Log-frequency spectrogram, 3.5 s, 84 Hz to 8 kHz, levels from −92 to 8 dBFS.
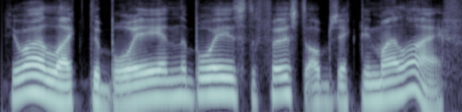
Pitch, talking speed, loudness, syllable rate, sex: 145 Hz, 260 wpm, -16 LUFS, 5.1 syllables/s, male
